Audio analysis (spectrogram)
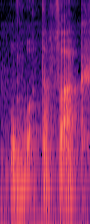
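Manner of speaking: hushed, voiceless re-enacted disbelief; stunned whisper. Retelling their reaction to the ghost recording, stunned whisper. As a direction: whisper it, as if freshly spooked.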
